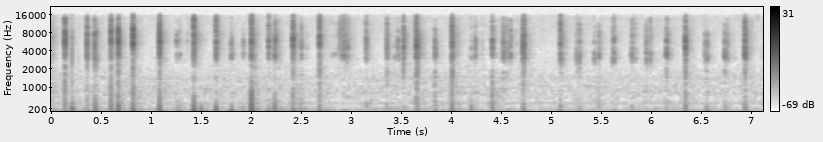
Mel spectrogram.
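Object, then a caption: Wax pillar candle. A solid white wax pillar candle with a wick, held in one hand, is tapped and scratched rapidly with fingernails along its side. The result is a dense stream of quick, dry clicks with a soft low thud beneath them and bright ticking edges, each dying away almost instantly, mixed with a faint scratchy rustle.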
